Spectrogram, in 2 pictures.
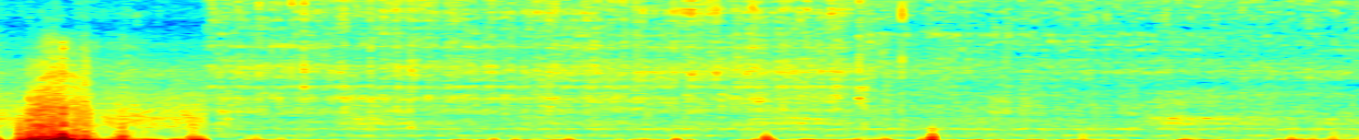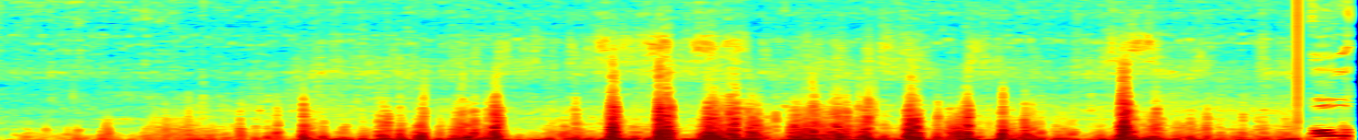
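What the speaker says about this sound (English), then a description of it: "and yes, you can hear the wind." Wind buffeting the microphone while cycling on the Greek island of Kalymnos, a constant low roar that grows heavier and gustier toward the end.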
